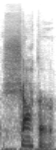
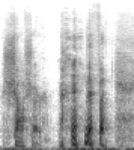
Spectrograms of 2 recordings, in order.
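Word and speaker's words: Schacher: we've got uh Mel someone says pronounced male shocker but with the CH in there I didn't know if it was shusher people tell me that's incorrect so male shocker and Don Brewer and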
